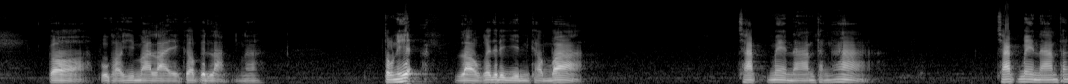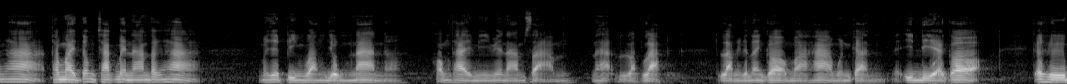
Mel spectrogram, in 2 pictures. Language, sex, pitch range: Thai, male, 85-105 Hz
